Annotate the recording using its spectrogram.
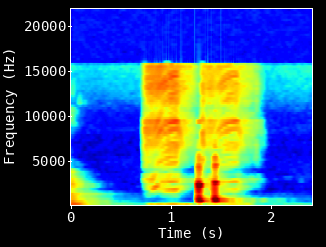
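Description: A short electronic chime sound effect, about a second long: two quick ding-like strikes, close together, over two low rising-and-falling swoops.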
